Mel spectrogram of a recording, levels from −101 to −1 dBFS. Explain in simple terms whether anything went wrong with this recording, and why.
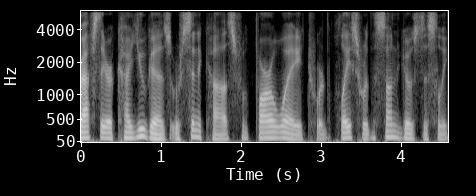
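Nothing went wrong; the recording has no audible faults.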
